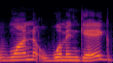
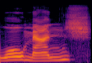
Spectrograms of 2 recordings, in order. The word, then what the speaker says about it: WoahmanGig: You can find me on social media at One Woman Gig, but the woman is Woah. So it's one, like the number, WOAHMANGIG.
